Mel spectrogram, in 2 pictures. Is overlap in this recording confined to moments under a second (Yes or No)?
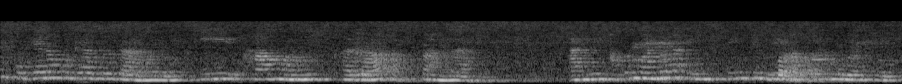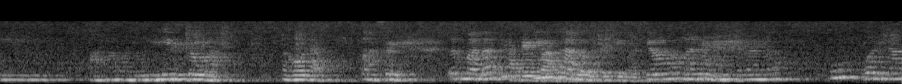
Yes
